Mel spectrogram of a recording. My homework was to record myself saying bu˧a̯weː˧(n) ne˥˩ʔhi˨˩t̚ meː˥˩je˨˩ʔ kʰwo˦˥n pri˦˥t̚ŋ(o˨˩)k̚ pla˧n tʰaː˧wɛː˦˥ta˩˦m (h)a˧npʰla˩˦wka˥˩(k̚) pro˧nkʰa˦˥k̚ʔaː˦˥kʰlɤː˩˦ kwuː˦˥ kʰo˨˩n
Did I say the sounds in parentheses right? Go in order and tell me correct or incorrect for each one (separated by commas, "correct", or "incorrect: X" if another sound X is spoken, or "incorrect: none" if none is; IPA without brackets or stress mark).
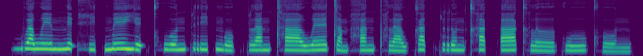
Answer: incorrect: m, correct, correct, incorrect: t̚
